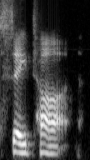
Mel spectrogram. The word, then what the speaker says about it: seitan: actually called it's, it's spelled S E I T A N with a thingy over the A. So, so they call it Satan.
